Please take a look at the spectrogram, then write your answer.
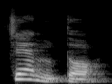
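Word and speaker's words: cento: চি এর পরে এ থাকলে তার উচ্চারণ হয় চে। তাহলে হচ্ছে চেন্তো।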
